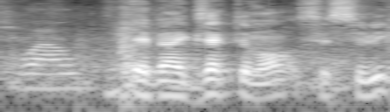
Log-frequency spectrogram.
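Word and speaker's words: וָו: Il m'a dit, je peux prouver scientifiquement que la prononciation du Vav, scientifiquement, sans Emouna, par rapport à ça, que la lettre Vav se dit waouh.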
